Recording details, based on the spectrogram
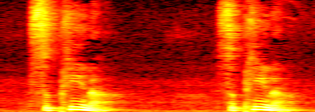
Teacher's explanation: next we have subpoena we stress the second syllable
